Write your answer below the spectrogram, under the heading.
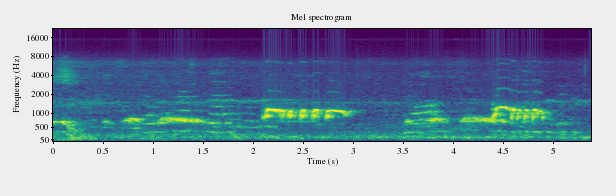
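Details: Local decoy zebra dove used to lure wild doves, 17 August 2023. Gentle coos precede a bright, fast-pulsed trill, followed by more soft coos and a second shorter trilled phrase.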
